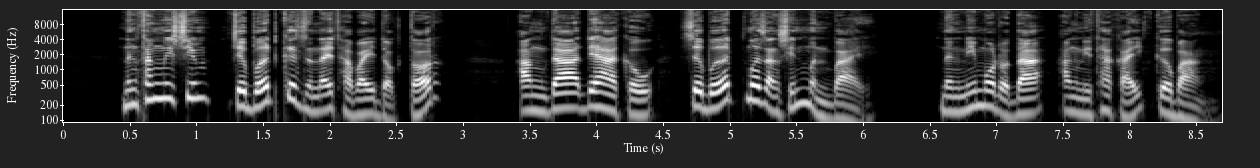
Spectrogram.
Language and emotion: Bodo, happy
